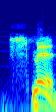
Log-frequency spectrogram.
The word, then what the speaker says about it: Schmid: Is it Schmid, Tristan? Schmid, yeah, it's without the T.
